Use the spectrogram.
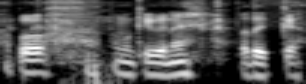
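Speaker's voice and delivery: ordinary talk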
